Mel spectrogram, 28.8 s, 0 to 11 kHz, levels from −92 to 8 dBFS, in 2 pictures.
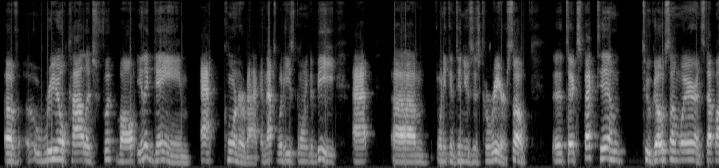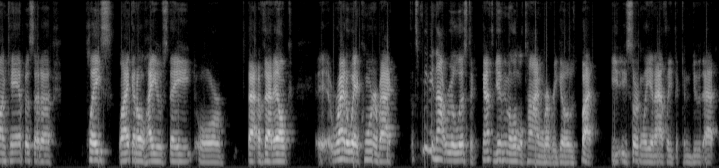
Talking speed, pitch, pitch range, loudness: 155 wpm, 145 Hz, 135-165 Hz, -24 LUFS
